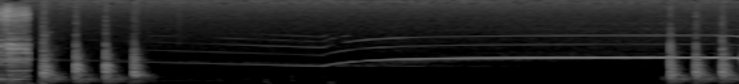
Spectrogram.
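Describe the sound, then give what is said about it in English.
A quick series of loud, sharp knocks on a door, then a sustained siren-like wailing tone that dips and rises, and another burst of rapid knocking at the end. “Hey yo, who is that knocking at the door?”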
